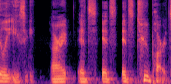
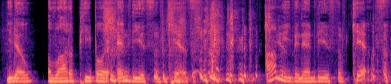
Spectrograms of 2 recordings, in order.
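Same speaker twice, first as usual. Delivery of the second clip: [name] impression. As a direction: purr it like a preening rock frontman. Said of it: "my [name] impression".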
